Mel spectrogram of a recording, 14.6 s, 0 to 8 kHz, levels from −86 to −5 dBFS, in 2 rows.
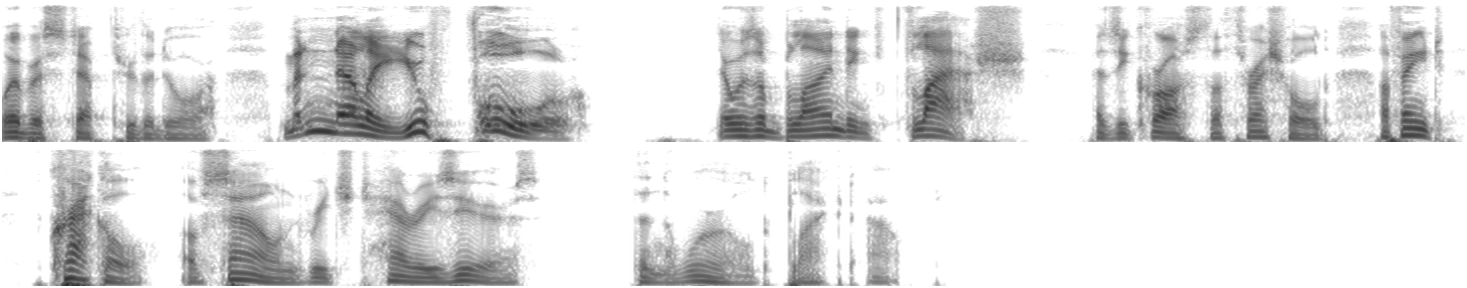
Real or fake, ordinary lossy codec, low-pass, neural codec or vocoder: real; MP3, 64 kbps; 7.2 kHz; none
